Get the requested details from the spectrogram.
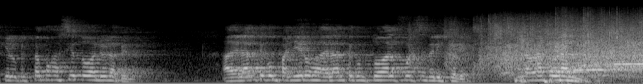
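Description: A young man speaks with emphasis into a microphone in an echoing hall.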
